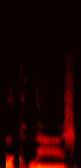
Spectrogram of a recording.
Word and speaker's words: Barclays: Right, it's Barclays, almost like Charles Barkley.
